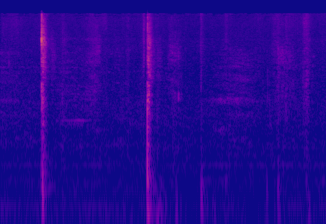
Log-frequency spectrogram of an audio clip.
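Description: A bottle being bashed against concrete to burst it open: two hard impacts about a second and a half apart, then a few lighter knocks. The bottle holds, only holed and not popping.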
